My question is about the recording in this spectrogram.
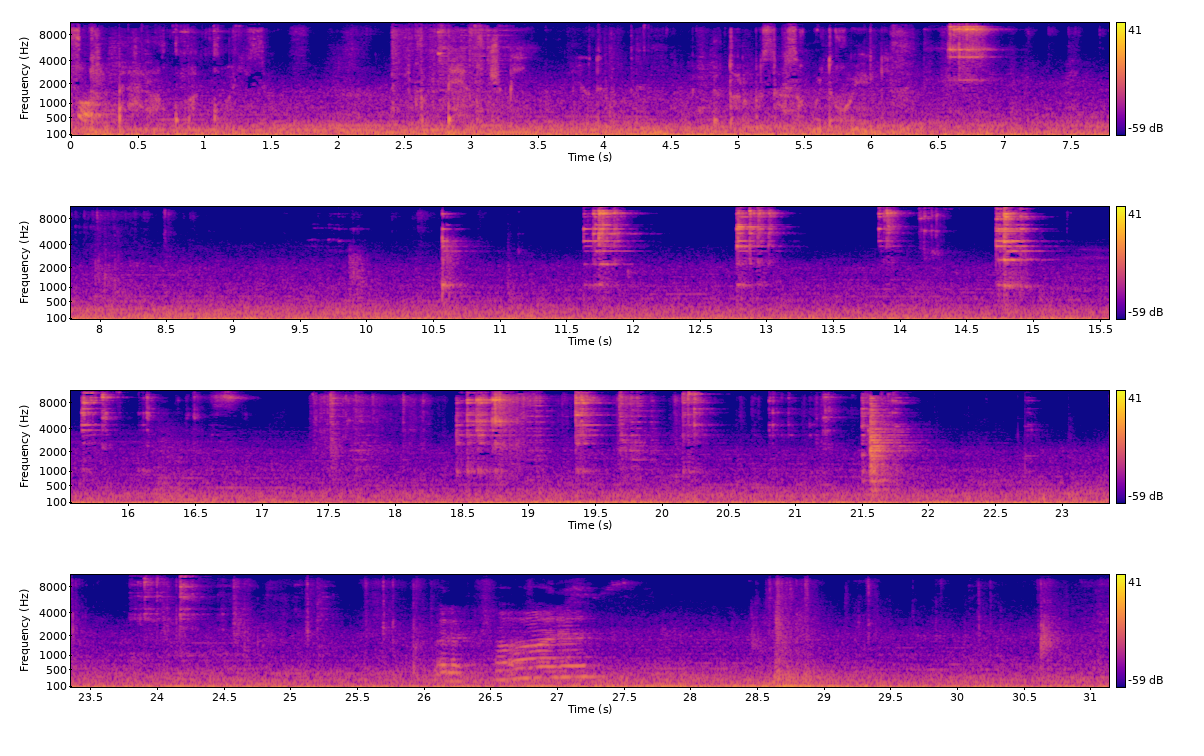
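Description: Scattered light clinks and taps of small hard objects such as glass or metal, irregularly spaced over a steady low hum. Near the end comes a brief pitched sound that rises and falls.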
